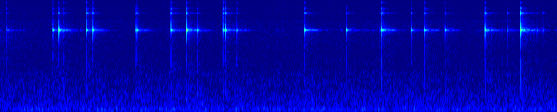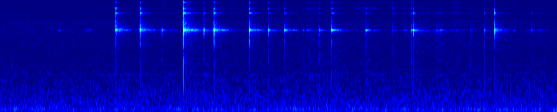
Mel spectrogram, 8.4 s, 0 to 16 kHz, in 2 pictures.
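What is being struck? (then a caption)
Small chrome metal salt shaker. A small, hollow, shiny chrome metal cat-shaped salt shaker is turned in the hands and tapped with long nails on its body and ears. About 28 quiet, sharp, bright clicks are heard in an irregular rhythm, each with a high metallic ping that dies away almost at once.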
